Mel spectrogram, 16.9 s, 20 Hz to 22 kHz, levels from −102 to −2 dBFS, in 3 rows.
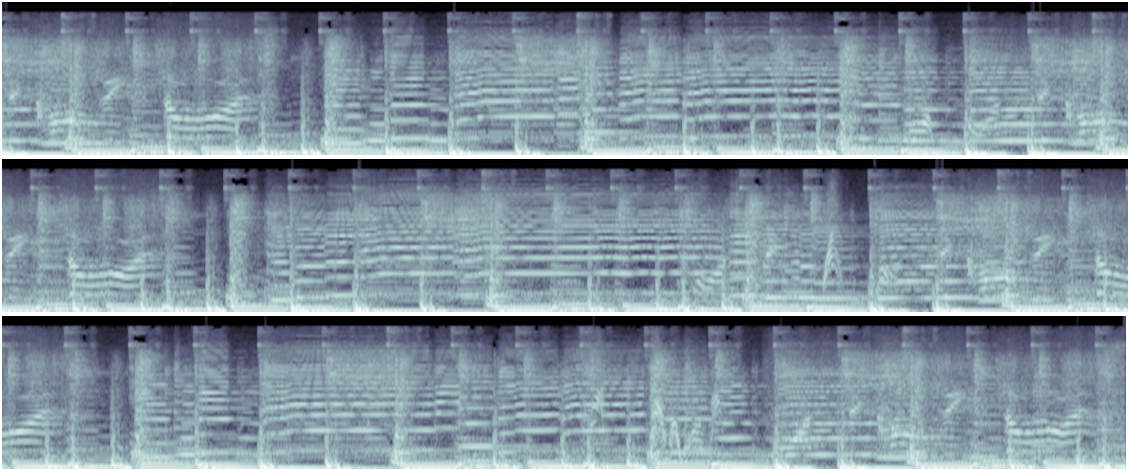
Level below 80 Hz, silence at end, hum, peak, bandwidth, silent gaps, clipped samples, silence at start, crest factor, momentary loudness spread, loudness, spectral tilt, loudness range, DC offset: -16 dBFS; 0 s; none; 0 dBFS; 16 kHz; none; under 0.1%; 0 s; 12 dB; 1 LU; -13 LUFS; -5 dB/octave; 0 LU; under 0.1%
